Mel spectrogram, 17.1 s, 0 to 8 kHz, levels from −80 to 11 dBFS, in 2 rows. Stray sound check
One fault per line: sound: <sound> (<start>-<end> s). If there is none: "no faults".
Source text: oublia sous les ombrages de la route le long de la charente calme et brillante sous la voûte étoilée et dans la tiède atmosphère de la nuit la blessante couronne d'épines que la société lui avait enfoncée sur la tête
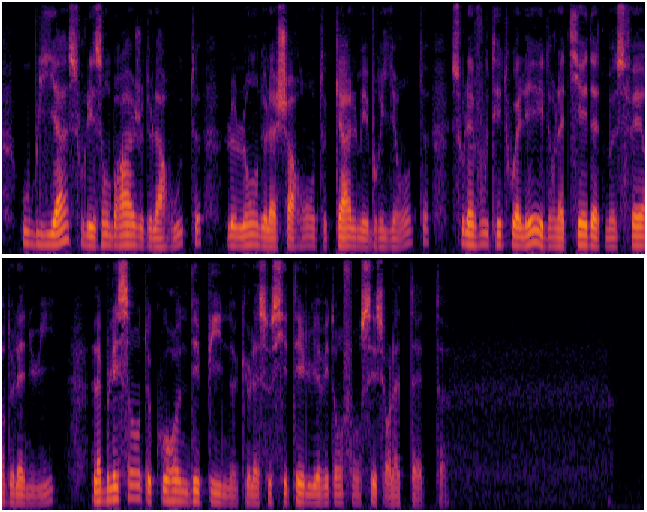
no faults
